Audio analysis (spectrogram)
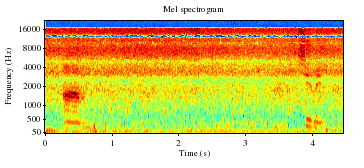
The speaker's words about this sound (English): Sorry if y'all can hear the helicopter.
